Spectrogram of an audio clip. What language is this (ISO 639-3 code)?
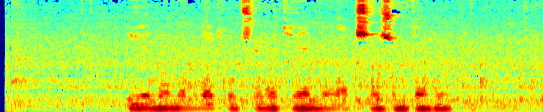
urd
